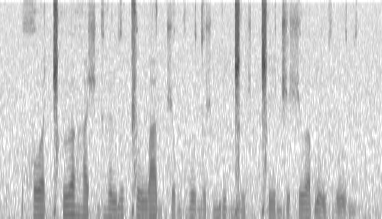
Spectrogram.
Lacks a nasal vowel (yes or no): no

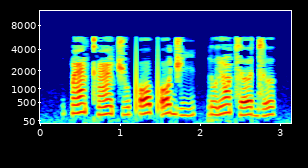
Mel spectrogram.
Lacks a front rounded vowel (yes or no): yes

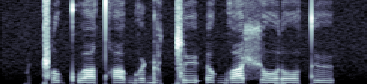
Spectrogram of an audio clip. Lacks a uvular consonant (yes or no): yes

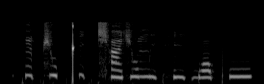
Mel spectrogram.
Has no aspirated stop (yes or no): no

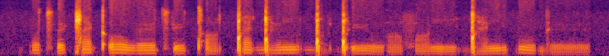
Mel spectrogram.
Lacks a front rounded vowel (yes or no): no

